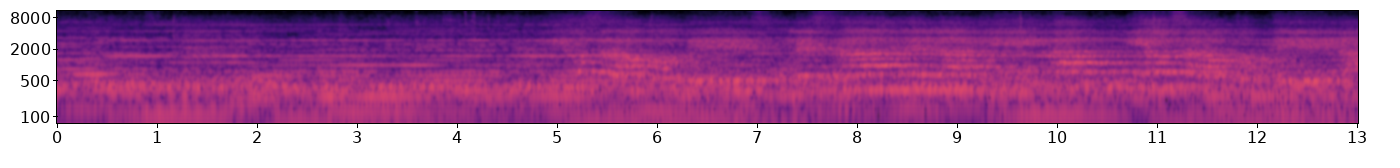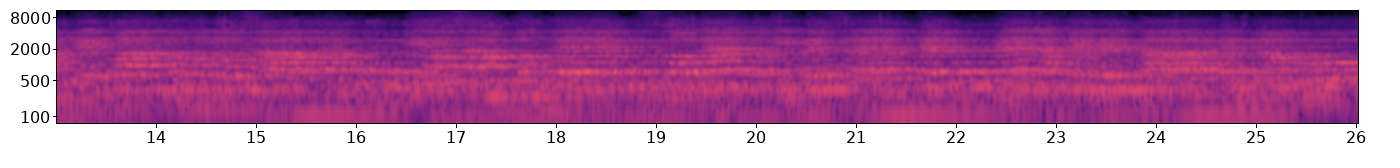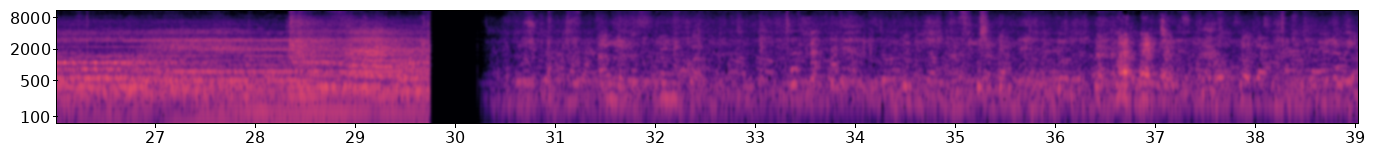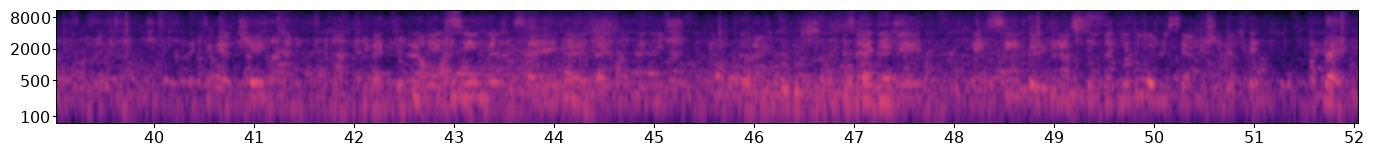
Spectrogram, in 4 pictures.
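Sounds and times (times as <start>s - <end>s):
choir singing a hymn: 0.0s - 29.8s, 42.3s - 48.9s
instrumental accompaniment low bass notes: 0.0s - 29.8s
crowd chatter: 0.0s - 52.0s.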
